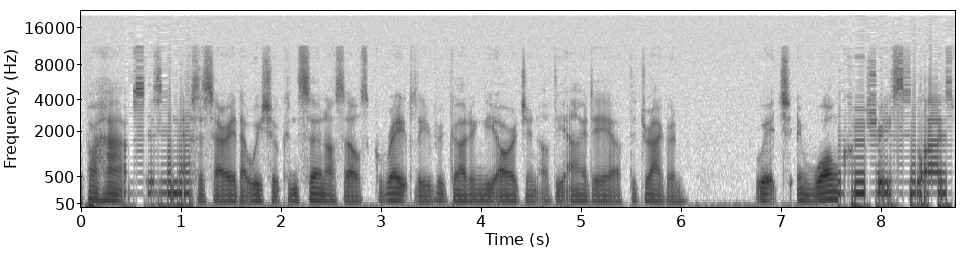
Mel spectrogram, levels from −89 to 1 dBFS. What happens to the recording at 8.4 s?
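At 8.4 s you're inside a stretch of robotic sound from repeated short buffers that runs from about 7.57 s to the very end at 8.75 s. The speech turns into a stiff, metallic buzz locked at 200 Hz, still loosely tracking the words. That pitch fits a tiny chunk of about 5 ms being replayed over and over, most likely because fresh audio was arriving too slowly, so most of what's heard there is repeats and the real audio gets skipped.

Underneath that, and through the whole clip, there's the low bit depth with dither. The sound sits at 8 bits, and the dither noise added before rounding turns the quantization error into a flat, even hiss instead of grainy distortion. Here it sits roughly 25 dB below the speech level, so the hiss runs behind the buzz at 8.4 s too.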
